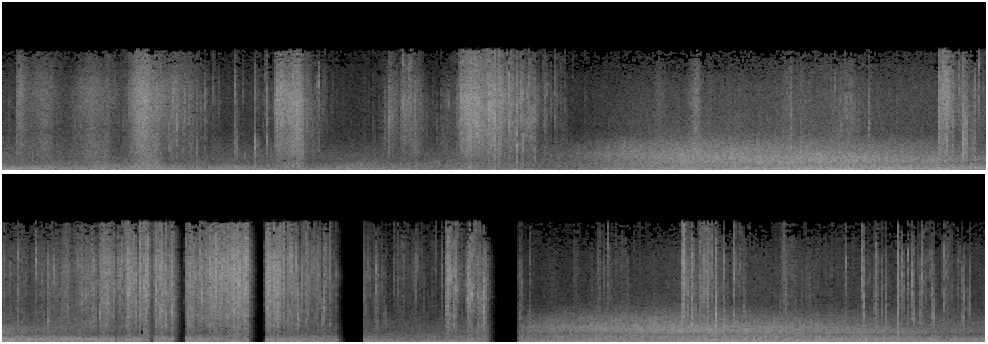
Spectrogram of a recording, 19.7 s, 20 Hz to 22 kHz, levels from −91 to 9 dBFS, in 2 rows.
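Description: Between 10.77 and 11.68 s, packets arrived more slowly than they were played, so the jitter buffer kept running dry, producing repeated stalls (stutter): eight gaps, the longest 112 ms, filled by stretching the last sound. At 12.10 to 12.48 s four more gaps, one of 172 ms, cover over half the span. Nothing is lost, but the sound drags and stutters.

At 13.18 to 13.46 s and again at 14.69 to 15.01 s, a call audio freeze occurs, likely from packets held up in transit. The last sound is held as a fading buzz or hiss and then goes silent for about 170 ms and 190 ms. The sound then resumes where it stopped, 265 ms and 306 ms late.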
